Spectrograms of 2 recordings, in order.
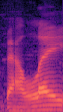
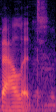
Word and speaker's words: ballet: like T or s if it's a French word it will be silent so ballet instead of ballot right buffet instead of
